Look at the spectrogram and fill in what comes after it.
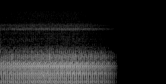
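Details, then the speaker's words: Nebulizer compressor running with a correctly assembled kit, as used for COPD, asthma, pneumonia or other lung disease: steady mechanical hum with fast rattling buzz that stops abruptly; mist forms during the 10–15 minute treatment. "I'm going to go ahead and turn this on and demonstrate what it should look like and sound like if you have your kit correctly put together"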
